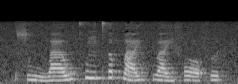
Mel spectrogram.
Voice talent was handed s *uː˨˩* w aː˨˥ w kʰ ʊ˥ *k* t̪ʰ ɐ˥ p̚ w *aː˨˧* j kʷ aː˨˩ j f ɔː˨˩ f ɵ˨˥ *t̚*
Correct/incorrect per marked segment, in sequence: correct, incorrect: ŋ, incorrect: aː˨˥, correct

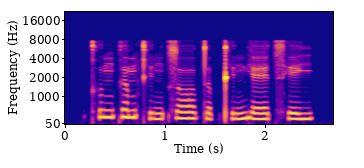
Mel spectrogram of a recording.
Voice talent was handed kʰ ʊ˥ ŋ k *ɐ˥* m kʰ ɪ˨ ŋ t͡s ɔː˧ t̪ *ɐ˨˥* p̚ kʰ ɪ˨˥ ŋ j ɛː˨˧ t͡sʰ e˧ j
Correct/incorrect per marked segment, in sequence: correct, incorrect: ɐ˨

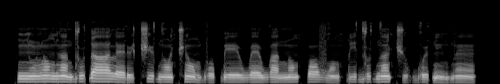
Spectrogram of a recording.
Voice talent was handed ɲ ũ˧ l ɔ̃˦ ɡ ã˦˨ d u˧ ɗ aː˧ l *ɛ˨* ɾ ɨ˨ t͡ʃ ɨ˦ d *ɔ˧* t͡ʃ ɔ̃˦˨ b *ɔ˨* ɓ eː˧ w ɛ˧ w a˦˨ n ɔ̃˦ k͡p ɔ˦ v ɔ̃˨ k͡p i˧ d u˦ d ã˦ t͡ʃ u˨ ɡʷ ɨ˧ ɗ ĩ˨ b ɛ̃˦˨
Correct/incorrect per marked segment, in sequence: correct, incorrect: ɔ̃˧, incorrect: o˨

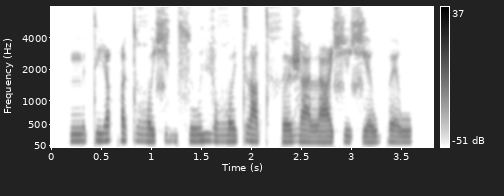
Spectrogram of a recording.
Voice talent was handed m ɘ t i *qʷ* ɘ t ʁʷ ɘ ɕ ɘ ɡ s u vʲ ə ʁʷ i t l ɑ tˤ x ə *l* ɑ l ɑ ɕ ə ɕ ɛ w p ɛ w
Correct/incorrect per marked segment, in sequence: correct, incorrect: ʐ

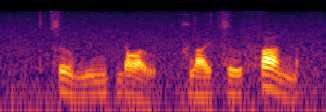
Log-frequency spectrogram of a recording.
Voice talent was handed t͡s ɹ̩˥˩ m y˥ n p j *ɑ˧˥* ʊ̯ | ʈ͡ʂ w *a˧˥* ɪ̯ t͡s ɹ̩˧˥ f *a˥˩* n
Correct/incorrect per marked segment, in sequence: incorrect: ɑ˥˩, correct, correct

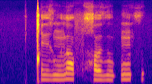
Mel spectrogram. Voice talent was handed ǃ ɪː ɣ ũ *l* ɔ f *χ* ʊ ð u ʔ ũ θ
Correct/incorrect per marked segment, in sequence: correct, correct

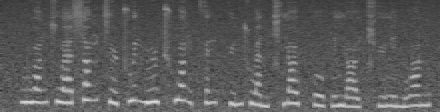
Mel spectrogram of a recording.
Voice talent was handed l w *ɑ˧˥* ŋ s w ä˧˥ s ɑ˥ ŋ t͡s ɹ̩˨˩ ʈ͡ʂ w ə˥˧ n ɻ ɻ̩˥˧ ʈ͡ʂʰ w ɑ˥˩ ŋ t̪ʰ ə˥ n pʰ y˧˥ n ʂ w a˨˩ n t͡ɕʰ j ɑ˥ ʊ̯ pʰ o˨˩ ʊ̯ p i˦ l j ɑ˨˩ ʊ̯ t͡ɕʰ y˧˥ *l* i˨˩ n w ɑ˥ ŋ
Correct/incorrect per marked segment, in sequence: correct, correct

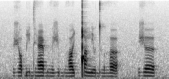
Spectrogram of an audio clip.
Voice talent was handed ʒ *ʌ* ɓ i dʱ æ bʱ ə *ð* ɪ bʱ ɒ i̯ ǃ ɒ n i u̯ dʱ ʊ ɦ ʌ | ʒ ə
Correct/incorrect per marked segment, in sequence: incorrect: ɔ, incorrect: ʒ

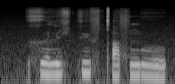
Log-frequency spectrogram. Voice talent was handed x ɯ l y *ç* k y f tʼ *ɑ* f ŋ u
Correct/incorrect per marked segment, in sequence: correct, correct

